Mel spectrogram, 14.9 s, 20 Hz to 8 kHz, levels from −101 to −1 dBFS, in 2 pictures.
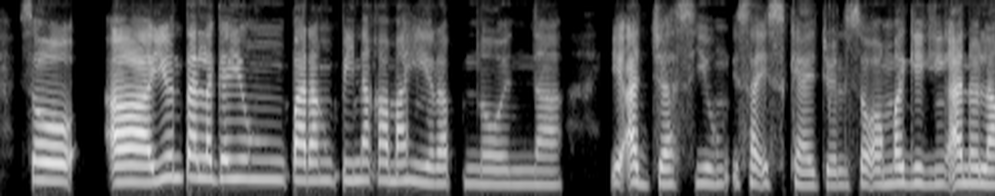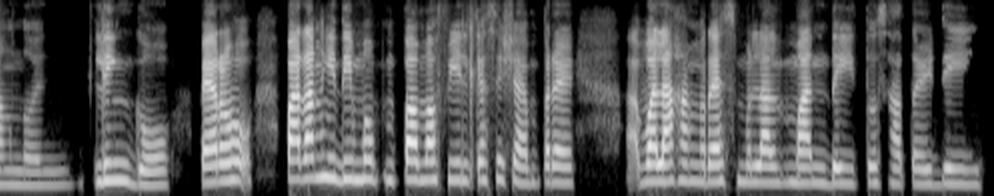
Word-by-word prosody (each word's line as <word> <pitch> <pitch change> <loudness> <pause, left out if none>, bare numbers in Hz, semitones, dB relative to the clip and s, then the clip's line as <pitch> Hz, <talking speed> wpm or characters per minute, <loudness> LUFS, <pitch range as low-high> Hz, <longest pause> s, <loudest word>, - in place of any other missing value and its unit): So, 275 -1 +3 0.2
ah, 250 0 +8
'yon 315 +5 -1
talaga 310 -2 0
'yong 290 -1 -8
parang 275 0 0
pinakamahirap 270 -4 -6
noon 215 -1 -12
na 210 0 -10 0.3
i-adjust 230 - -3
'yong 225 -1 -11
sa 235 - -7
schedule. 205 -2 -11
So 225 - -6
ang 215 +2 -6
magiging 230 -1 -5
ano 230 0 0
lang 215 -1 -4
noon 205 0 -14 0.2
Linggo. 230 -6 -2 0.2
Pero 265 +3 +5 0.2
parang 300 +2 +8
hindi 295 -2 +1
mo 290 0 -2 0.2
pa 285 - +9
ma-feel 280 -1 0
kasi 275 +1 -5
siyempre 240 -1 -2 0.4
ah, - - -6
wala 260 0 +8
kang 265 -1 -4
rest 255 +1 +1
mula 245 -1 0
Monday 235 -2 -1
to 240 - -8
Saturday. 220 -1 -8
245 Hz, 145 wpm, -20 LUFS, 225-275 Hz, 0.4 s, pa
